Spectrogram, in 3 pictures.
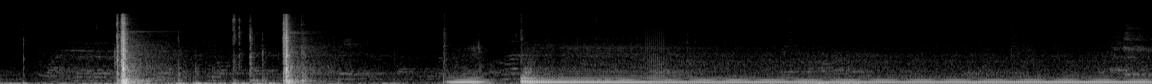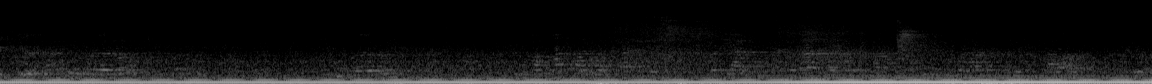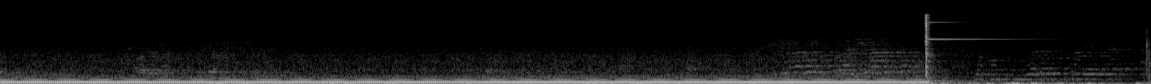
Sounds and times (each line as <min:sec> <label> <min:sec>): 0:01.2 Using microwave 0:01.7
0:04.4 Using microwave 0:33.2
